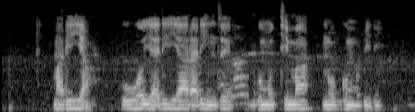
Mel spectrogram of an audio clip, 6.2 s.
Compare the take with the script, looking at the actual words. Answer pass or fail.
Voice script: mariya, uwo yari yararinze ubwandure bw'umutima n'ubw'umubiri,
fail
